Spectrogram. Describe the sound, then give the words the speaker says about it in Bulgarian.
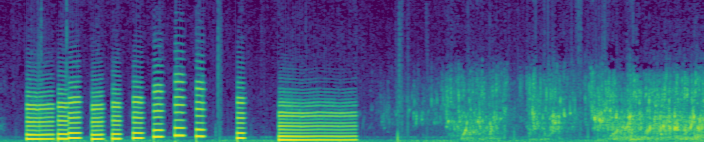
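A quick run of bright musical notes and a held tone give way to a steady splashing of water being poured onto the ground in a yard, continuing for several seconds. “Хайде, хайде да вървим на двора, ще ти полея дупчицата на главата.”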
